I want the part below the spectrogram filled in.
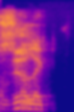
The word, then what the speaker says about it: Zhu: Z-H-U. – Oh, Zoo. – Yes. Is it Zoo or Shu? – I heard it's Zoo.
